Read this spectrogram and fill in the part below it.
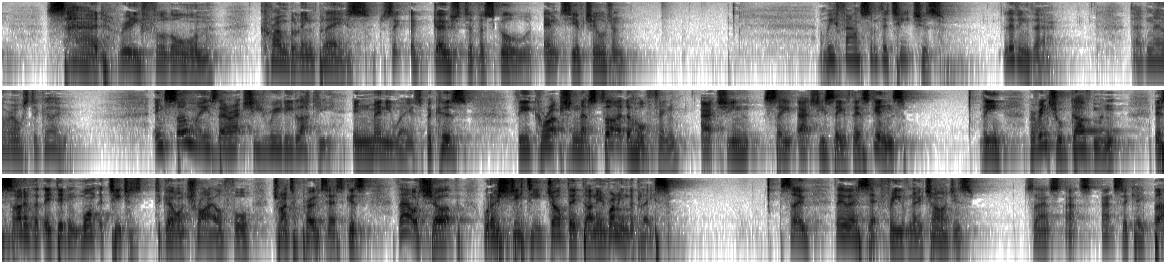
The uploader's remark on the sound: The first of three live recordings from our Tragic Beginnings live event which took place at the Hackney Attic on the 17th January 2014.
